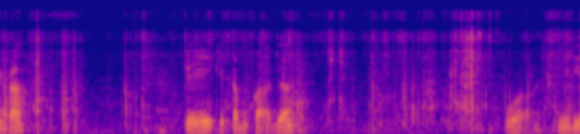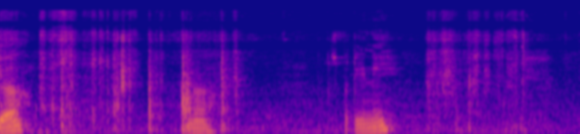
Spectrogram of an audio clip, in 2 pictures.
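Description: A cardboard box scrapes and rustles as it is handled.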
